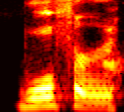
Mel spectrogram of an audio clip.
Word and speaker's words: Wohlfort: Well, she saw my name, Wohlfort, and she was like, wait, hold on. It's pronounced Wolf, right? And I was like, yes, it actually is.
